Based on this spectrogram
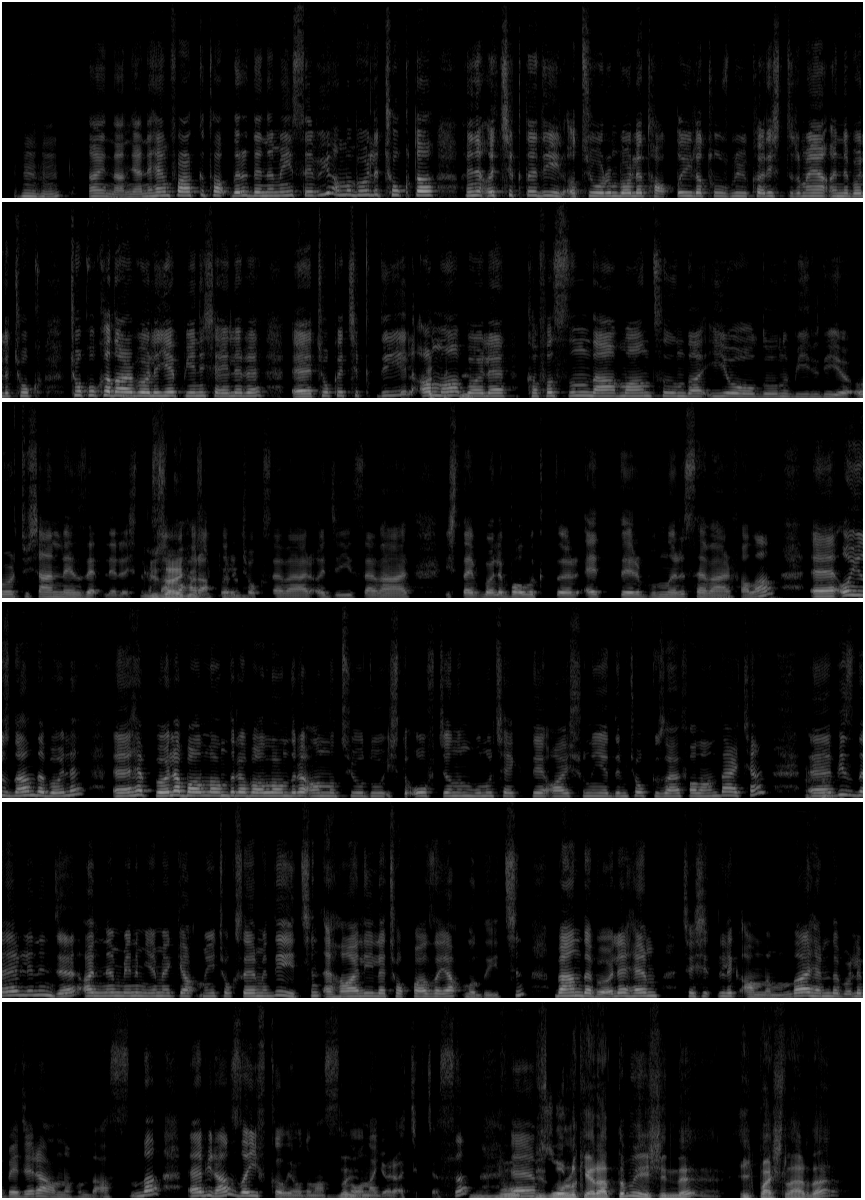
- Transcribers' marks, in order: other background noise; tapping; chuckle
- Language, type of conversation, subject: Turkish, podcast, Yemek yapmayı bir hobi olarak görüyor musun ve en sevdiğin yemek hangisi?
